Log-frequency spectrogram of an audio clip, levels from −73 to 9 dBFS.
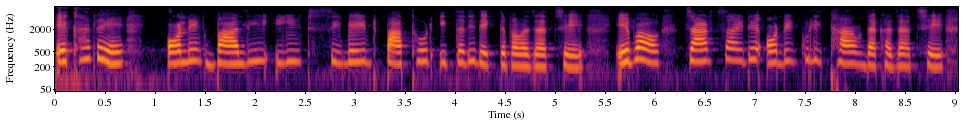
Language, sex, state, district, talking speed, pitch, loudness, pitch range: Bengali, female, West Bengal, Malda, 120 wpm, 260 Hz, -16 LUFS, 235-280 Hz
